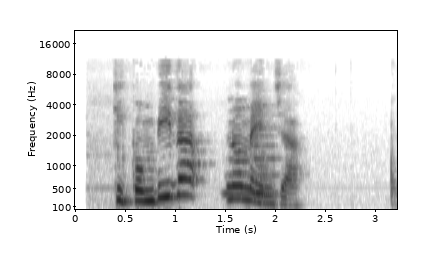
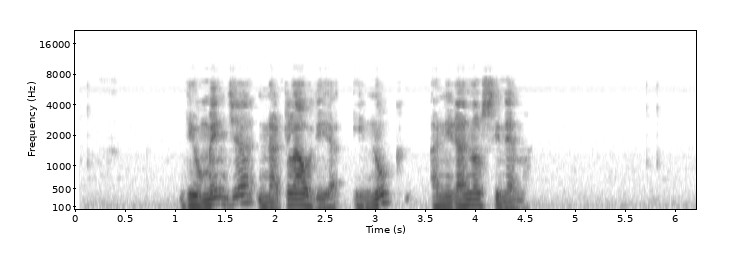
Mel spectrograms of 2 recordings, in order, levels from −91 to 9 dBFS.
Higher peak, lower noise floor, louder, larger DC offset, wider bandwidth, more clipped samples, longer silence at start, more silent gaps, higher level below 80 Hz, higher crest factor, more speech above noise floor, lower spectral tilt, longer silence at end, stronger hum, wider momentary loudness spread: first, 0 dBFS vs -8 dBFS; about the same, -66 dBFS vs -65 dBFS; first, -14 LUFS vs -26 LUFS; neither; first, 11 kHz vs 7.6 kHz; neither; second, 0.4 s vs 1.05 s; neither; second, -60 dBFS vs -52 dBFS; second, 14 dB vs 20 dB; first, 54 dB vs 40 dB; about the same, -6 dB/octave vs -6.5 dB/octave; second, 0 s vs 1.7 s; neither; about the same, 12 LU vs 14 LU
